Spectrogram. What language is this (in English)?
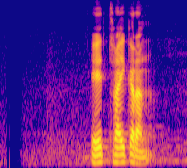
Sinhala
